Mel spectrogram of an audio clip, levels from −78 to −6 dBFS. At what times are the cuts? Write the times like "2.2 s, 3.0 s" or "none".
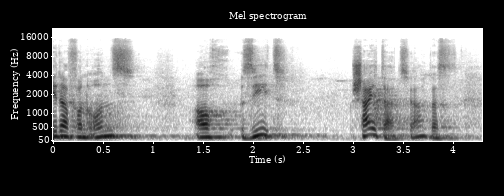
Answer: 2.8 s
